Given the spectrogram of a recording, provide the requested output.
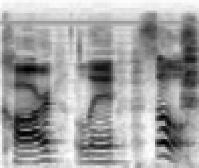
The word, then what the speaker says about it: Carlisle: you reading out loud c-a-r-i-s-l-e if you pronounce it if you you know if you read it out it's car lit soul how am i supposed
